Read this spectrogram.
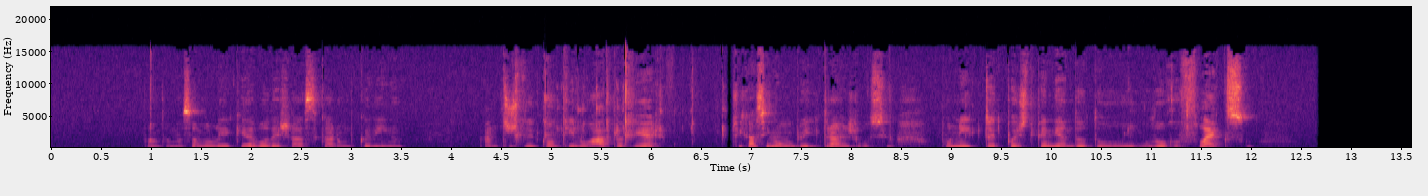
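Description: A woman talks calmly and close to a microphone.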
